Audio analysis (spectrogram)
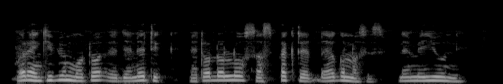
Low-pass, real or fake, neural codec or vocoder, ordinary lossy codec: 7.2 kHz; real; none; none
